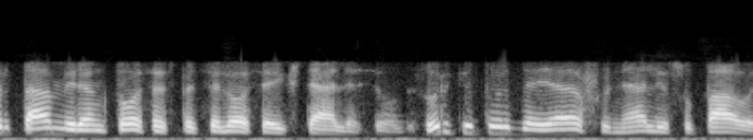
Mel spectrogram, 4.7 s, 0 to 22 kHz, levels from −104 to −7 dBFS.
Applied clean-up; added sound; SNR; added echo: none; none; none; none.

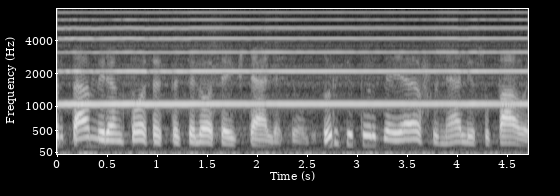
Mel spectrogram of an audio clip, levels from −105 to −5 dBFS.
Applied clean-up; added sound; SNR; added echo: none; Bowed string instrument; 0 dB; none.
